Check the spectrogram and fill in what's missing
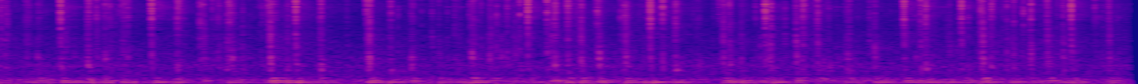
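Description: Continuous fingertip typing with both hands on the plastic chiclet keys of a small black netbook keyboard. It produces a rapid, steady stream of short, bright clicks with no ring, over a faint low hum.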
